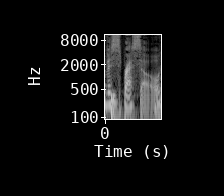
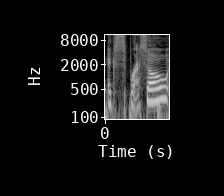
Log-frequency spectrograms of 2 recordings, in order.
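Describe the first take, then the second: First: The word begins with an 'es' sound. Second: The word begins with an 'ex' sound. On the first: The speaker calls it right. "There's an S, not an X" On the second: The speaker calls it wrong. "People here say espresso"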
